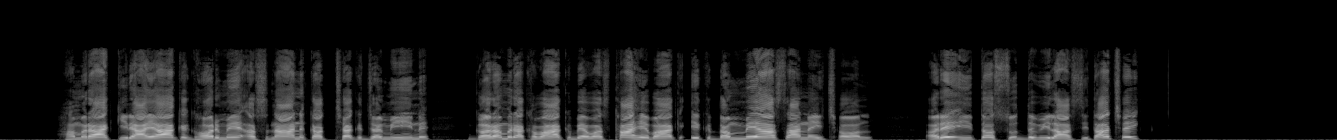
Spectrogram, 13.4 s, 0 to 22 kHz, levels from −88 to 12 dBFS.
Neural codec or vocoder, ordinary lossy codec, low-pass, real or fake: none; MP3, 96 kbps; 14.4 kHz; real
